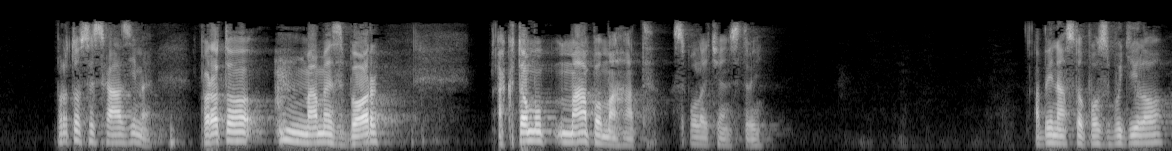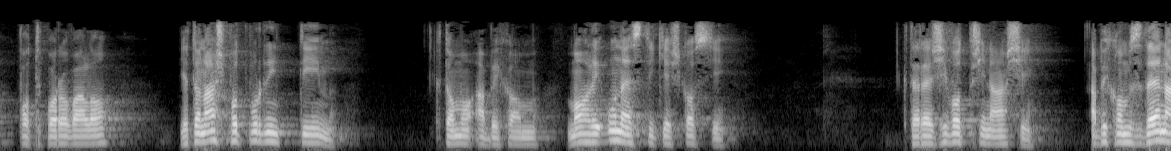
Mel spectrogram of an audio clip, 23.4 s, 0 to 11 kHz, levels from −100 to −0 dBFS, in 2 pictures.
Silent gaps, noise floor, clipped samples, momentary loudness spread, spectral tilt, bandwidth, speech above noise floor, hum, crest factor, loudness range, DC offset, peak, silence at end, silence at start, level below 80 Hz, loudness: none; -82 dBFS; under 0.1%; 14 LU; -4 dB/octave; 7.4 kHz; 61 dB; none; 20 dB; 9 LU; under 0.1%; -2 dBFS; 0 s; 0.55 s; -64 dBFS; -21 LUFS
